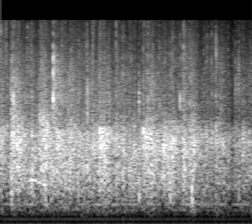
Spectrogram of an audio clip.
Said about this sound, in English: Praise God. Give the worship team a hand clap. God bless you.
